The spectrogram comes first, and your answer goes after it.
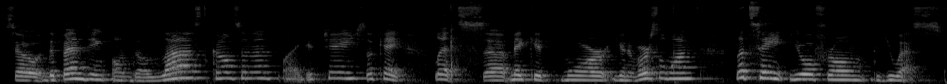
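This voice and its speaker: A woman with a Kazakh accent gives an online language lesson at a slow, unhurried pace and repeats each word for practice. Her voice sits a little high. The room adds a noticeable echo. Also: a little mellow, a little hiss or hum. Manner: explains slowly, repeats words for practice. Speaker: language teacher.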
